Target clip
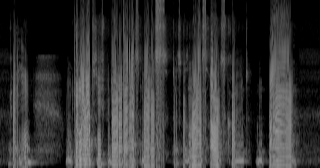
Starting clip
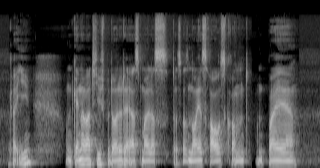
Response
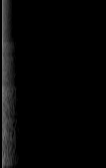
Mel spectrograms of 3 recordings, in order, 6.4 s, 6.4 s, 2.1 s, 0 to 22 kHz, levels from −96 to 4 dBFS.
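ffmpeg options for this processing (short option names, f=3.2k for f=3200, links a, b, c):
-af "aeval=exprs='0.422*(cos(1*acos(clip(val(0)/0.422,-1,1)))-cos(1*PI/2))+0.15*(cos(3*acos(clip(val(0)/0.422,-1,1)))-cos(3*PI/2))+0.0075*(cos(7*acos(clip(val(0)/0.422,-1,1)))-cos(7*PI/2))':c=same,aeval=exprs='0.15*(abs(mod(val(0)/0.15+3,4)-2)-1)':c=same,volume=-1.5dB"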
